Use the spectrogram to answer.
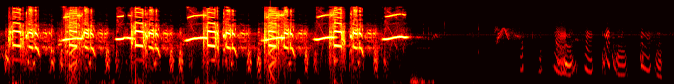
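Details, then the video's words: Grey francolin calling loudly: rapid series of shrill, rising whistled notes with harsh overtones, repeated for four seconds, then silence broken by faint scattered chirps. "Silver Teetar Call | Teetar Awaaz"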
